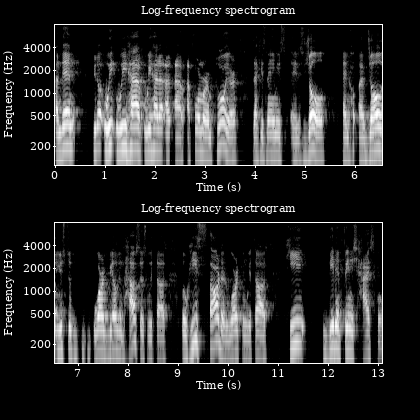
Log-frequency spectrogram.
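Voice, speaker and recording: With a Honduran accent, a man speaks at a moderate pace with a fairly high pitch and ordinary pitch variation. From Honduras. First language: Spanish. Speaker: nonprofit staff running a house-building program. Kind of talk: panel discussion. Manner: halting, with many repeated words.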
